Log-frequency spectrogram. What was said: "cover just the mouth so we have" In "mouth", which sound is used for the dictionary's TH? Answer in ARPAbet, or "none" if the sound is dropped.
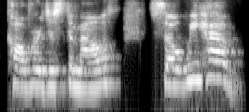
TH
